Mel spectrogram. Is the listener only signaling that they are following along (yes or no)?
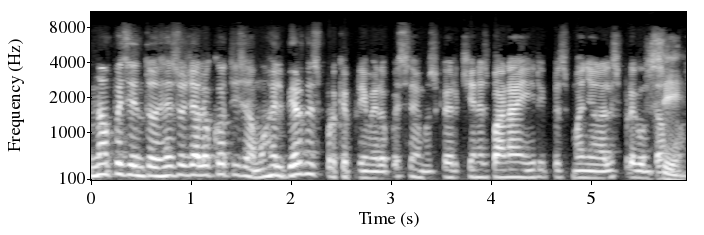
no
